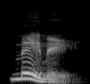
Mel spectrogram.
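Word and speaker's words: 妹妹: Now, for younger sister, it's 妹妹. A fourth tone may, and the second syllable may is into neutral. It becomes, neutral.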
